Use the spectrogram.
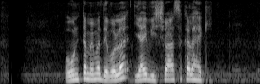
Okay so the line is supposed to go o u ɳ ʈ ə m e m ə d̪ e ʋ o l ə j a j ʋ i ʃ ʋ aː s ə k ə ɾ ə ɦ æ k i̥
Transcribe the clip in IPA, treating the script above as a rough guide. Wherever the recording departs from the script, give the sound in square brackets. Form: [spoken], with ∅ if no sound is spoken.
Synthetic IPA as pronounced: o u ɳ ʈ ə m e m ə d̪ e ʋ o l ə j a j ʋ i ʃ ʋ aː s ə k ə [l] ə ɦ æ k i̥

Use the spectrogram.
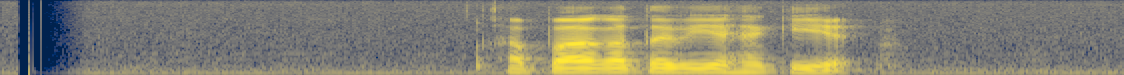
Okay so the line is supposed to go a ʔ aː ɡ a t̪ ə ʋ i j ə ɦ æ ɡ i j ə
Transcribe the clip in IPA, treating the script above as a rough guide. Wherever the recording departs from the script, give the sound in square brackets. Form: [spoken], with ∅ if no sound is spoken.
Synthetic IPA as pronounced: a [p] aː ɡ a t̪ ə ʋ i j ə ɦ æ [k] i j ə

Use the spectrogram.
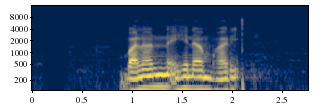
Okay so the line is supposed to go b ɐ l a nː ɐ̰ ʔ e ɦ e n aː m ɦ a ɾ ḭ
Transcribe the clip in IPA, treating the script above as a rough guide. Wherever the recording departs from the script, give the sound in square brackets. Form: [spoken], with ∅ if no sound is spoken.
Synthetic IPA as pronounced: b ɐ l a nː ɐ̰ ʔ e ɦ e n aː m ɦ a ɾ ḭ

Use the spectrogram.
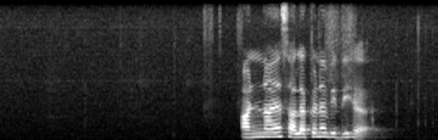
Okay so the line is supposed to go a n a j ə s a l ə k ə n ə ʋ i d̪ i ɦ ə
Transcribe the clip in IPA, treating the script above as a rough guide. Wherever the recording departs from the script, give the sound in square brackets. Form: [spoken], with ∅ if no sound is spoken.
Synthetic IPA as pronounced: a [nː] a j ə s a l ə k ə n ə ʋ i d̪ i ɦ ə

